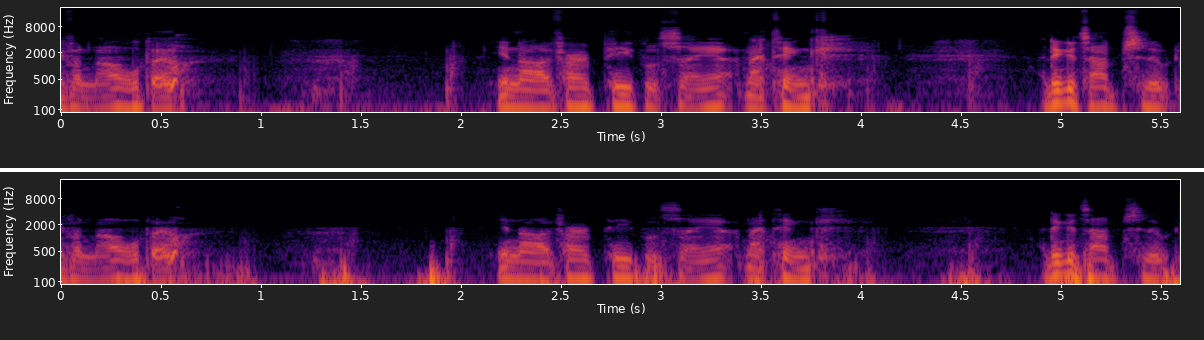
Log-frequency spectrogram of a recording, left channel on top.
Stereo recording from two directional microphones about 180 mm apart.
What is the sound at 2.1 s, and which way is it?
Speech, 20° left (ahead or behind).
